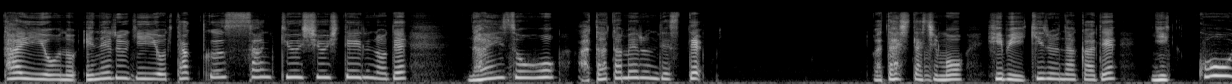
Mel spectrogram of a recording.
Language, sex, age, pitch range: Japanese, female, 50-69, 215-310 Hz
